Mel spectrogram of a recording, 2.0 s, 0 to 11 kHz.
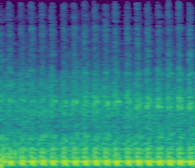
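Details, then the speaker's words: Yamaha Grizzly ATV revived after sitting (radiator leak repaired, oil changed to Lucas high-zinc plus stabilizer): started right up after two thumb-throttle pumps. Steady, even thumping of about 9-10 beats a second with no misses or clatter; healthy single-cylinder idle. "it runs pretty good I started it up it started I gave it two thumb pumps and uh kicked on the uh ignition it started right up didn't even crank"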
